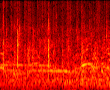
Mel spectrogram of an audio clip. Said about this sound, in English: The travelers were greeted by a cheering crowd holding welcome signs and flowers. The crowd also applauded the crew from Lufthansa Airlines.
